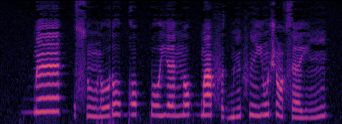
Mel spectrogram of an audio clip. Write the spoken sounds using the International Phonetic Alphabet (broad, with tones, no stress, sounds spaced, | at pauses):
ɡ͡b ɛ̃˦ | s ũ˨ ɾ o˧ ɾ o˧ ɡ ɔ˧ k͡p o˧ j ɛ˧ n ɔ˦ ɡ͡b ã˦˨ f ɛ˨ ɡ͡b ĩ˨˦ f ĩ˧ j ũ˧ ʃ ɔ̃˨ s ɛ˨ j ĩ˨˦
